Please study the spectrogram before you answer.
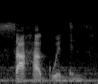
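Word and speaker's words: Sahuagin: You would recognize them as Sahagwins. That's how I pronounce it. I don't care if it's right.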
